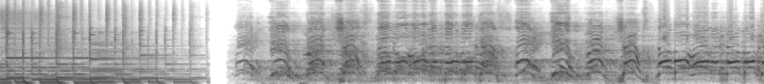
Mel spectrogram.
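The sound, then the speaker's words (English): A climate protest crowd outside Queen Elizabeth House in Edinburgh shouts and cheers loudly, with many overlapping voices rising in bursts of yells and whoops. The dense, continuous crowd noise follows a brief tonal opening. “I'm Ian Bruce outside Queen Elizabeth House in Edinburgh, where members of the Edinburgh Climate Justice Coalition, Extinction Rebellion and other movements have come to protest at the new energy”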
